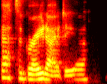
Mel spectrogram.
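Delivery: smug, knowing, self-satisfied tone. Voicing a character who agrees with a plan: smug. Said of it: "kind of smugly am like".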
